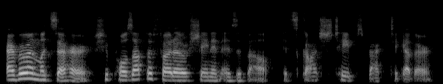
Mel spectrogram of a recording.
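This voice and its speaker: A woman's voice: mid-range voice, animated, quick pace. A woman giving scripted narration, reading stage directions at a table read.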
